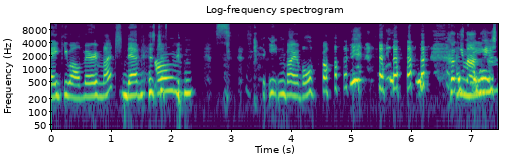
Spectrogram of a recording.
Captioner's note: laughing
